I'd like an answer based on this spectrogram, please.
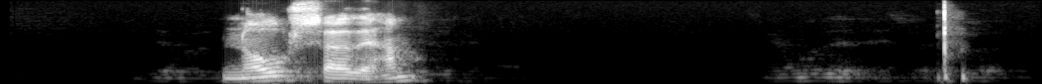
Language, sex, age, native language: Icelandic, male, 40-49, Icelandic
